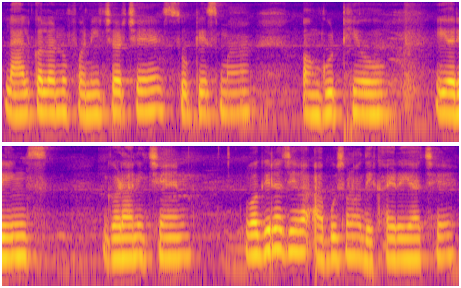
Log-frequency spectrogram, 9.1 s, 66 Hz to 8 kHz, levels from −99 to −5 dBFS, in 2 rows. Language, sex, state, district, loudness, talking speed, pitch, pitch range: Gujarati, female, Gujarat, Valsad, -18 LUFS, 120 wpm, 180 Hz, 170-185 Hz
